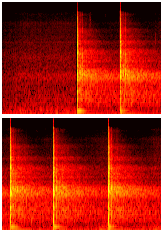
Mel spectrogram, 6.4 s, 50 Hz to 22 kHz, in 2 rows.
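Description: Five gunshots from a .40 caliber handgun, roughly a second apart, each trailing off in a short echo.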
